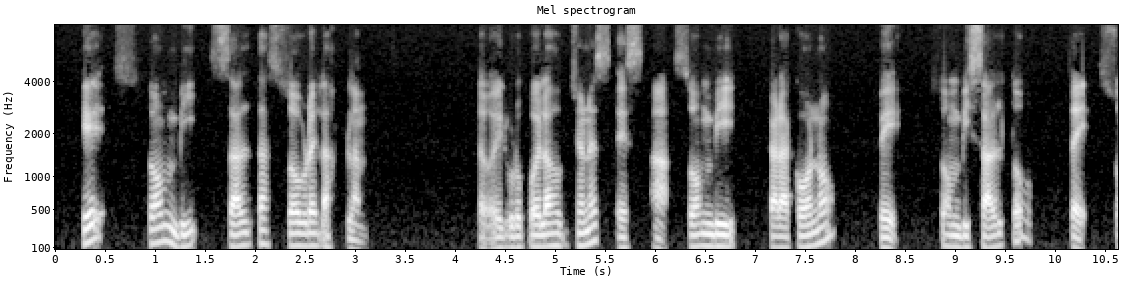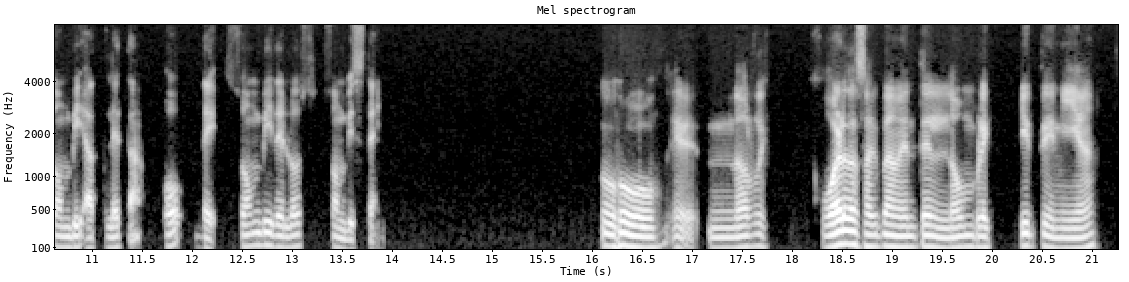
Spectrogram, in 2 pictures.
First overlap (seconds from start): none

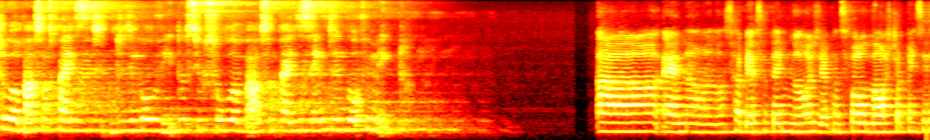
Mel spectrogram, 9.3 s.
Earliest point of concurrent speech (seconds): none

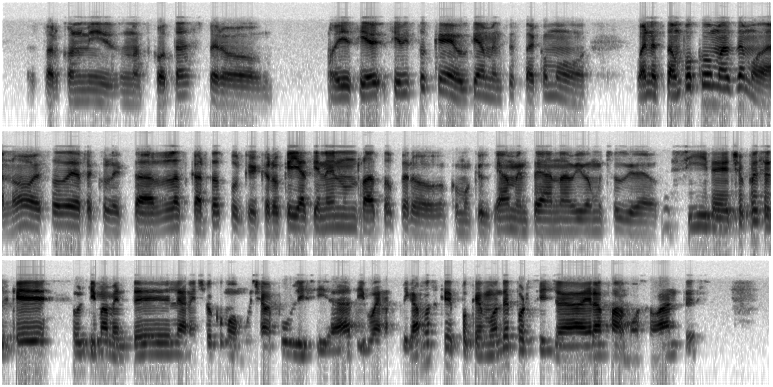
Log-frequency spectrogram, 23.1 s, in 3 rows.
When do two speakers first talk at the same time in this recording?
none

